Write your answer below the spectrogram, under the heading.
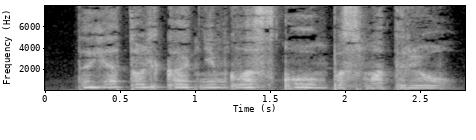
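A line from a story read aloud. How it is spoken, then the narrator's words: Whisper, woman. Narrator (Russian): прошептала Анита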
